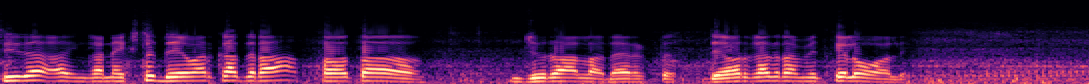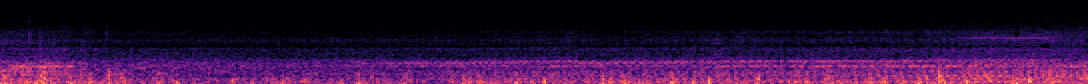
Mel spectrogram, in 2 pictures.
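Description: A motorcycle engine runs steadily while riding along a road.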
